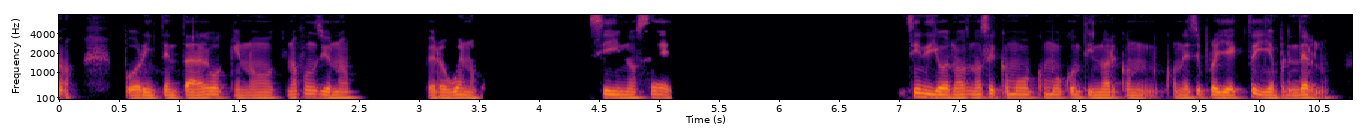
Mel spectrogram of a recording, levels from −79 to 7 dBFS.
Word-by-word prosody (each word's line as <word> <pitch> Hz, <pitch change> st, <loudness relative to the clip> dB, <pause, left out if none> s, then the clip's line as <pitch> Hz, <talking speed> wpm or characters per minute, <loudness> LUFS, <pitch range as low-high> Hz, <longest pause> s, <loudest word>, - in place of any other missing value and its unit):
¿no? -, -, -4 dB, 0.3 s
Por 100 Hz, +1 st, +2 dB
intentar 100 Hz, +1 st, +1 dB
algo 110 Hz, 0 st, +2 dB
que 95 Hz, -3 st, -6 dB
no, 100 Hz, +1 st, -3 dB
que -, -, -26 dB
no 115 Hz, -, -1 dB
funcionó, 105 Hz, -4 st, -1 dB, 0.5 s
pero 100 Hz, 0 st, 0 dB
bueno. 105 Hz, -1 st, +1 dB, 0.9 s
Sí, 115 Hz, -2 st, +2 dB
no 105 Hz, -1 st, +1 dB
sé. 110 Hz, 0 st, -1 dB, 1.9 s
Sí, 140 Hz, -, 0 dB
digo, 110 Hz, -4 st, +5 dB
no 110 Hz, +1 st, +2 dB
no 115 Hz, 0 st, 0 dB
sé -, -, 0 dB
cómo 110 Hz, -1 st, -1 dB
cómo 110 Hz, 0 st, -2 dB
continuar 105 Hz, -1 st, 0 dB
con 100 Hz, -1 st, -3 dB
con 100 Hz, -, -7 dB
ese 100 Hz, -, -1 dB
proyecto 100 Hz, +2 st, +3 dB
y 105 Hz, -5 st, +2 dB
emprenderlo. 105 Hz, +1 st, +1 dB
105 Hz, 155 wpm, -22 LUFS, 100-110 Hz, 1.9 s, digo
